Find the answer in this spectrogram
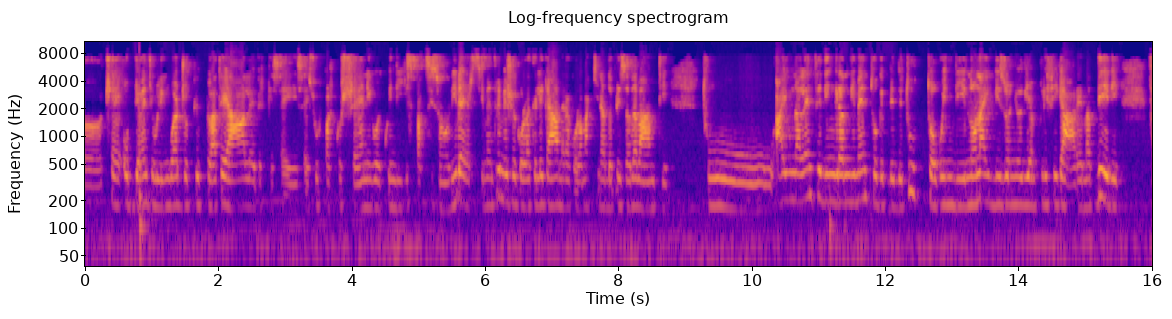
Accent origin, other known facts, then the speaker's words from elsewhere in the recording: Naples, Campania, Italy; born there; now in Rome, Italy; io sono nata a Napoli, sì. Però poi mi sono trasferita a Roma.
